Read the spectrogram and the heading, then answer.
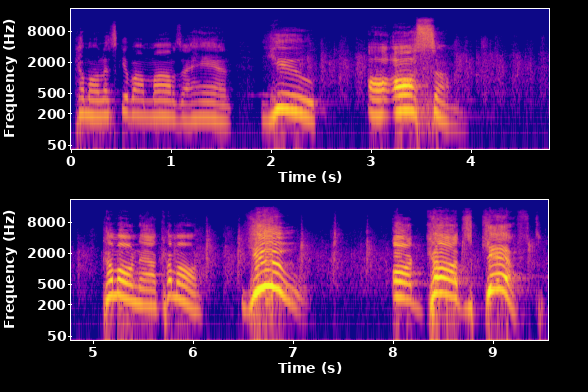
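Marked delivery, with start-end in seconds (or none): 1.9-9.5 loud, high, stretched-out praise shouts; rally the church with big ringing cries; preaching at full force. Acted. Pastor shouting praise to the moms in church.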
